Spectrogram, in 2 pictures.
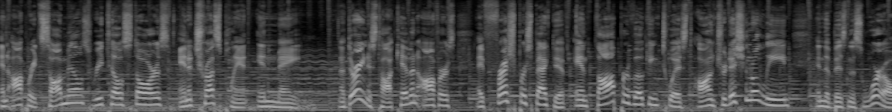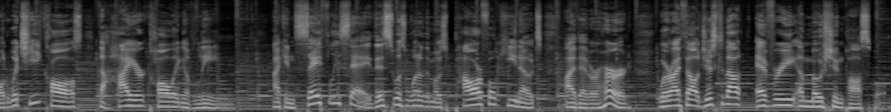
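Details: Adult male speaker; normal voice.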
